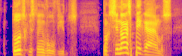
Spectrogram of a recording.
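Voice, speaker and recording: A man's voice, dry and close with no echo. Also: very clean recording, silent background. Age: 60s. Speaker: law professor and lawyer. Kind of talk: lecture.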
